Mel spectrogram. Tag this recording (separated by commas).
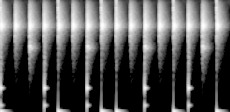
Musical instrument, Percussion, Drum kit, Music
